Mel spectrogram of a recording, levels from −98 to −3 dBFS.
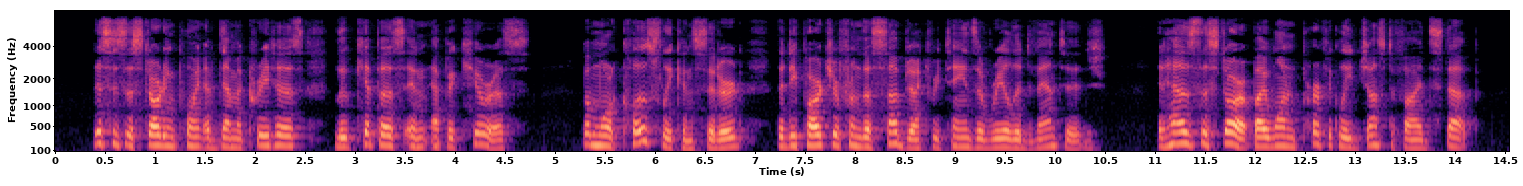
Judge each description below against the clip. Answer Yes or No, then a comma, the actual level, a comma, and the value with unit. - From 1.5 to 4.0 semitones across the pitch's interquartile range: Yes, average, 3.6 semitones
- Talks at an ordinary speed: No, slow, 130 wpm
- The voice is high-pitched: No, medium, 150 Hz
